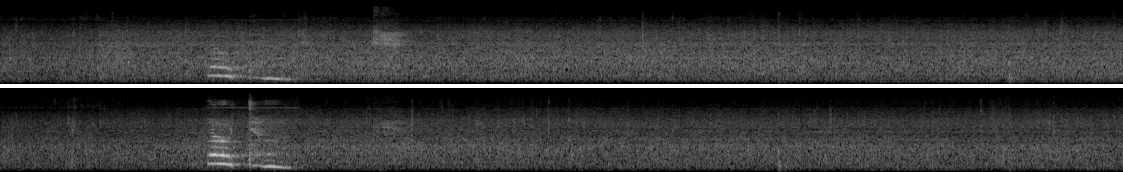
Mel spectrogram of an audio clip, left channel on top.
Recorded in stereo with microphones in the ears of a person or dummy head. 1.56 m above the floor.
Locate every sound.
2.1 s a child speaking: 55° right (ahead or behind), 0.7 m
3.7 s whispering: 45° left (ahead or behind), 1.4 m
